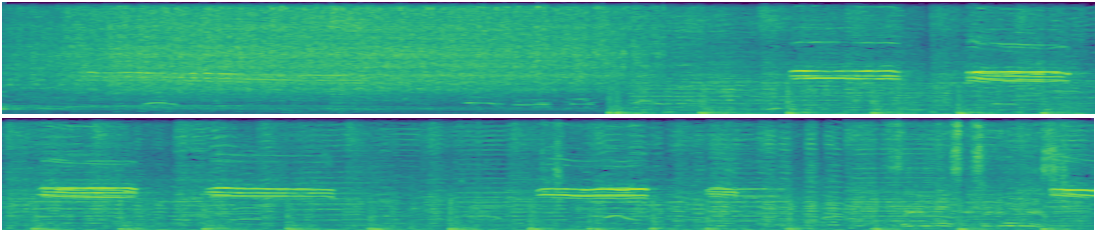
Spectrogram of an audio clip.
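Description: Crowd noise with a steady hiss for the first few seconds. Then, about four and a half seconds in, a festival dance band's music starts abruptly, with a steady drumbeat and repeated high-pitched held notes.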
